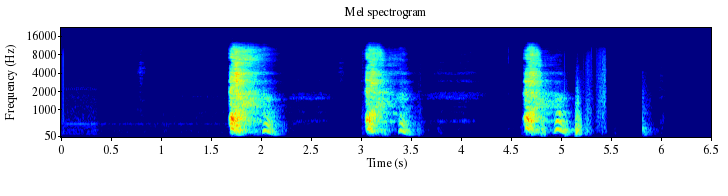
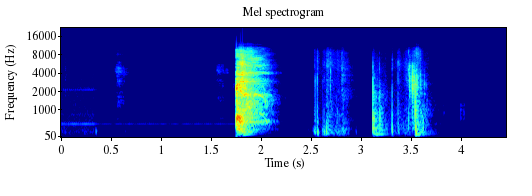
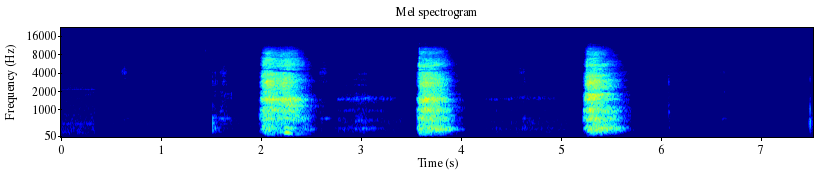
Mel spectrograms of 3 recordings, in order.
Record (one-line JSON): {"three_cough_length": "6.5 s", "three_cough_amplitude": 26537, "three_cough_signal_mean_std_ratio": 0.27, "cough_length": "4.5 s", "cough_amplitude": 29203, "cough_signal_mean_std_ratio": 0.2, "exhalation_length": "7.5 s", "exhalation_amplitude": 10432, "exhalation_signal_mean_std_ratio": 0.3, "survey_phase": "alpha (2021-03-01 to 2021-08-12)", "age": "45-64", "gender": "Female", "wearing_mask": "No", "symptom_shortness_of_breath": true, "symptom_fatigue": true, "smoker_status": "Ex-smoker", "respiratory_condition_asthma": false, "respiratory_condition_other": false, "recruitment_source": "REACT", "submission_delay": "2 days", "covid_test_result": "Negative", "covid_test_method": "RT-qPCR"}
